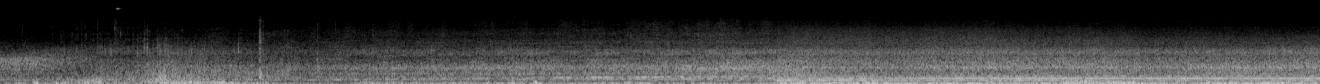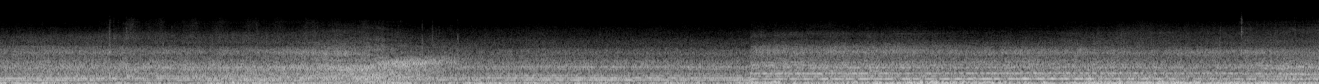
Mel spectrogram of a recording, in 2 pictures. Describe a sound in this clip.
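An electric bicycle motor whines, rising in pitch and then holding steady.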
